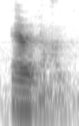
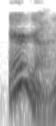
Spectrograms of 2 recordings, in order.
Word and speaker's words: Aragorn: You said Aragon? – No, I said Aragon. – Aragorn, yeah. – But not with the A. I said with the A, R. – Oh, okay. – Like Aragorn.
